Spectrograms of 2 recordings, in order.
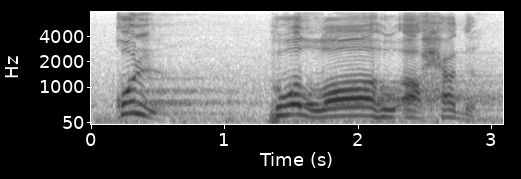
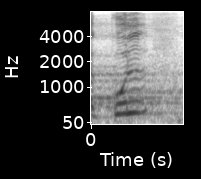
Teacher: ہم پڑھتے ہیں قل هو اللہ احد، قل قاف کے ساتھ، گول قاف، اس کا معنی ہے کہ اے محبوب تم کہو، تم فرما دو وہ اللہ ایک ہے، تم فرما دو وہ اللہ ایک ہے۔ اب اس قاف کو پر کر کے نہ پڑھا اور اس کو باریک پڑھا تو یہ بن جائے گا کل، وہ کاف ڈنڈے والا، حکام والا۔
